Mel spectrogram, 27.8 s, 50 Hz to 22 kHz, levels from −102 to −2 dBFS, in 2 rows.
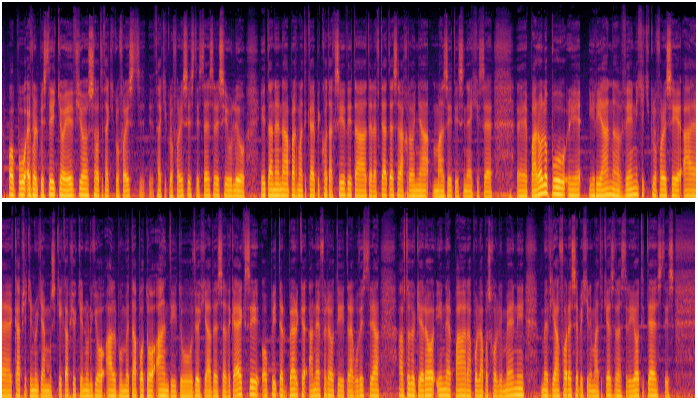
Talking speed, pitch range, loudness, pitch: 140 wpm, 105-115 Hz, -20 LUFS, 110 Hz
